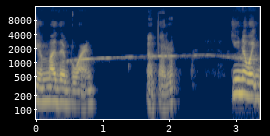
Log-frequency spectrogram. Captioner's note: sirens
